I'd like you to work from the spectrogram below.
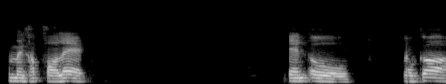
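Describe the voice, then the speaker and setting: A man's voice: a little high, little pitch movement, slow pace, dry recording. A man teaching English in a casual bilingual lesson, who politely asks the learner questions. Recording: dull lo-fi recording.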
